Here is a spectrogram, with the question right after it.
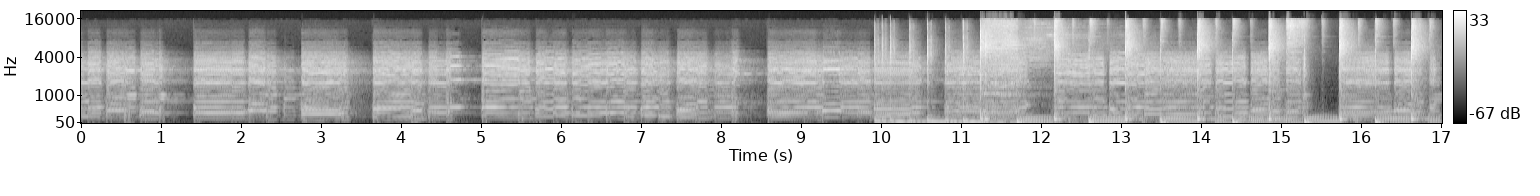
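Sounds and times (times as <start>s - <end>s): distorted electric guitar riff: 0.0s - 17.0s.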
